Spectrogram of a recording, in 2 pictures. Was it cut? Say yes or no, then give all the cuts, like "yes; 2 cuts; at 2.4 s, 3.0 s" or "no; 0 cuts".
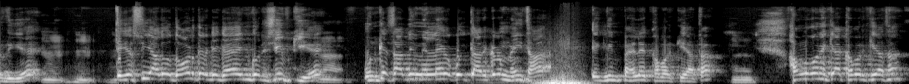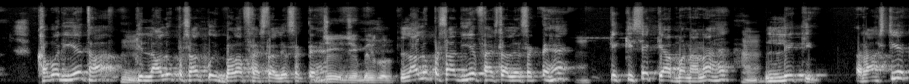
yes; 1 cut; at 5.5 s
